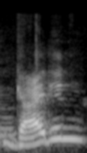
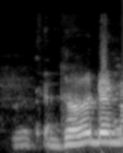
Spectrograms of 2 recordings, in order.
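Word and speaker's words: Gurdon: little town called oh Gaiden I can't know if I'm pronouncing it's in Arkansas uh where's it at yeah it's in a little town called Garden g-u-r-d-o-n gurden Arkansas which is about seven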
